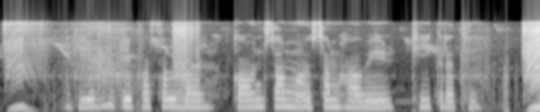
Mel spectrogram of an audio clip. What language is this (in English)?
Chhattisgarhi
